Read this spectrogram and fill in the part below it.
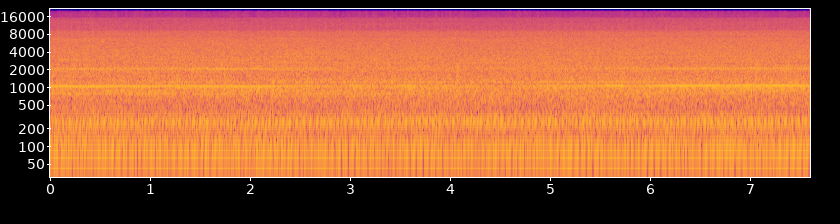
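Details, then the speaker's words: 1978/79 Ford F150 V8 that sat for years, first start-up with some oil pressure, fuel from the rear tank and no coolant yet: steady even unchanging idle with no knocks or misses; normal idle before a bent pushrod occurred. "when we originally fired it it didn't have a bent pushrod it idled real smooth revved up real fine"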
